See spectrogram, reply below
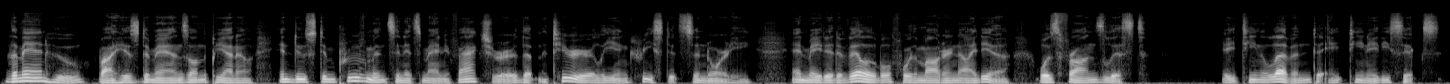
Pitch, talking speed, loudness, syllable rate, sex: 100 Hz, 150 wpm, -18 LUFS, 4.5 syllables/s, male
